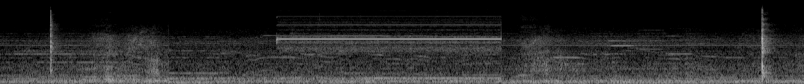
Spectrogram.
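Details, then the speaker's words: Steady high electronic tone of about two seconds over room noise with faint movement: panoramic dental X-ray machine during exposure, patient standing still, tongue to roof of mouth, at a dental hygienist appointment. "We're going to take a panel really quick. So, we're getting ready to get started. You want to swallow and leave your tongue to the top of your mouth. Okay, just stand nice and still."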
